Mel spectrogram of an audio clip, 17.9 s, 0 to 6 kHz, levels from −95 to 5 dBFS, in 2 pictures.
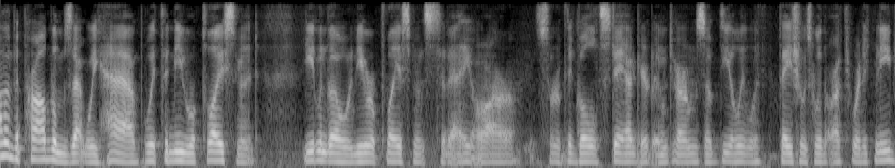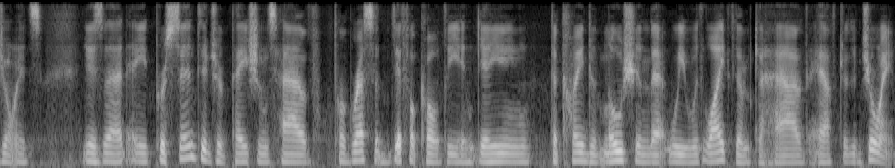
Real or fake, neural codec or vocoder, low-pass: fake; codec, 16 kHz, 1 kbps, FunCodec, trained on Chinese and English, 50 frames a second; 5.4 kHz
